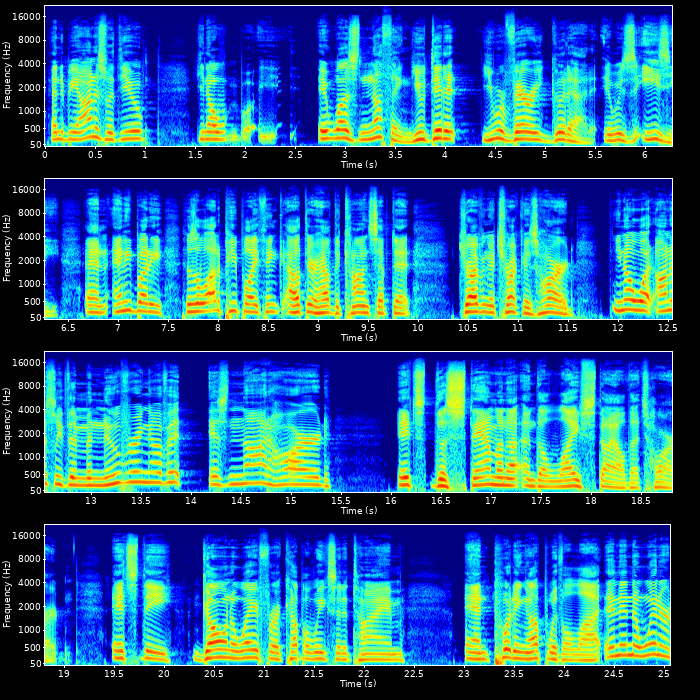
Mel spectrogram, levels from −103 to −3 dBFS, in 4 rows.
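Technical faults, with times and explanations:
Nothing stood out as a technical problem on listening to this speech recording.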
